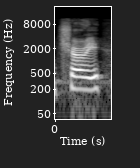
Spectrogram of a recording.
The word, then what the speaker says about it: Chery: Chery is the sole distributor for the car, which you could pronounce it Chery. This is the pronunciation in Chinese.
